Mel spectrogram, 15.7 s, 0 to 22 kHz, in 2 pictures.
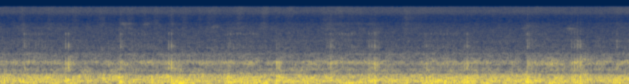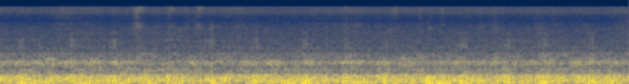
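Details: A sixteen-year-old male Persian Chinchilla house cat purrs continuously in a recording from 11 October 2019. Deep, even, rumbling throughout with a few light ticking sounds scattered over it.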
